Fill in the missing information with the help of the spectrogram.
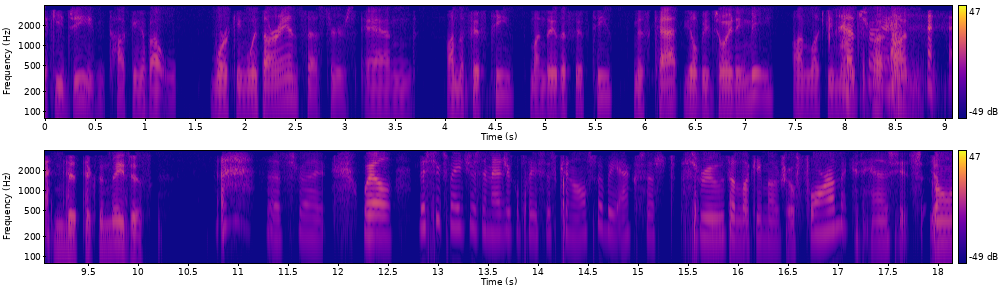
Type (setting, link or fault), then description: link, phone line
